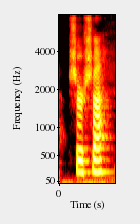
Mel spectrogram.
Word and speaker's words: Saoirse: Saoirse rhymes with inertia.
